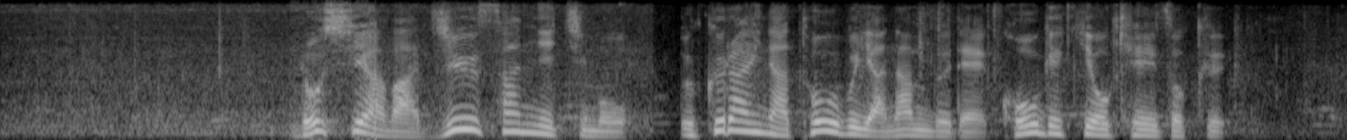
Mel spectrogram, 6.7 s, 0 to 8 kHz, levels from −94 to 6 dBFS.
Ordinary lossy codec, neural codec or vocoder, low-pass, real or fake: Opus, 24 kbps; none; 7.2 kHz; real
